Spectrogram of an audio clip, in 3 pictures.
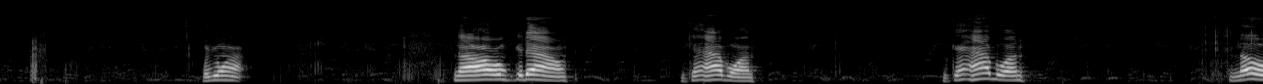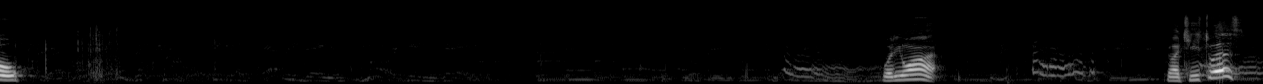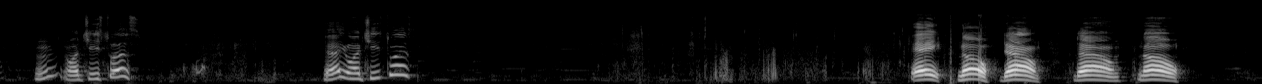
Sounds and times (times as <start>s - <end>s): Speech: 0.0s - 17.5s, 18.9s - 29.4s, 34.4s - 37.8s.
